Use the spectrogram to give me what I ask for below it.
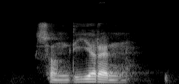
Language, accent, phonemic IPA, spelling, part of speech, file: German, Austria, /zɔnˈdiːʁən/, sondieren, verb, De-at-sondieren.ogg
- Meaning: 1. to sound out 2. to probe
